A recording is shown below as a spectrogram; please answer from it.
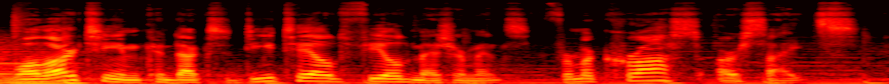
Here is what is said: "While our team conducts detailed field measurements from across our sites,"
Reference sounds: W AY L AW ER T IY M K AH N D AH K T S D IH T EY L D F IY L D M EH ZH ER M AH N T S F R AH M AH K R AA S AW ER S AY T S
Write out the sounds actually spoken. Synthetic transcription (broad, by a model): W AY L AW ER T IY M K AH N D AH K T S D IH T EY L D F IY L D M EH ZH ER M AH N T S F R AH M AH K R AA S AW ER S AY T S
